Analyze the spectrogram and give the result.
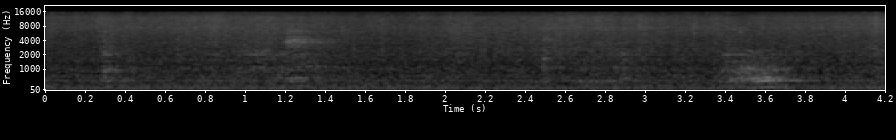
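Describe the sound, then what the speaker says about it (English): Rice shallow-frying in a pan gives a faint, steady sizzle, with soft scraping as it is stirred, quiet and continuous. "So it's shallow fry, so that each ingredient stays apart."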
